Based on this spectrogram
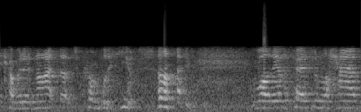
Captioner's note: laughs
